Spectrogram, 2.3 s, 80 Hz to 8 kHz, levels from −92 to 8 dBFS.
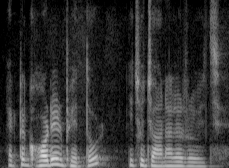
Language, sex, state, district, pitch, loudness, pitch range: Bengali, female, West Bengal, Cooch Behar, 230 Hz, -20 LUFS, 195-255 Hz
